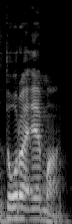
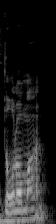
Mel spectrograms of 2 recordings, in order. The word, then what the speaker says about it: Doraemon: e Oh daughter my I thought it was daughter Aman no it's Doraemon what why'd you put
